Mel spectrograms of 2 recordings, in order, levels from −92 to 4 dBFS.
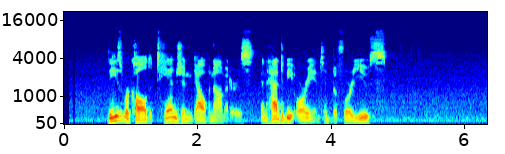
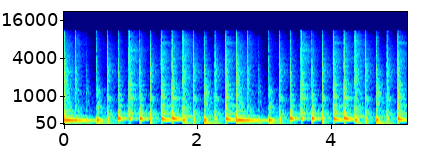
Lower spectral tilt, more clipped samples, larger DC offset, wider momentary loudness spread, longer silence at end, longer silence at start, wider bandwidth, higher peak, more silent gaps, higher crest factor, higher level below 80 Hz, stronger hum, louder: about the same, -6.5 dB/octave vs -6 dB/octave; neither; neither; first, 14 LU vs 5 LU; first, 1.55 s vs 0 s; first, 0.65 s vs 0 s; second, 8.4 kHz vs 11.5 kHz; first, -2 dBFS vs -10 dBFS; neither; first, 22 dB vs 16 dB; second, -54 dBFS vs -44 dBFS; neither; first, -22 LUFS vs -29 LUFS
